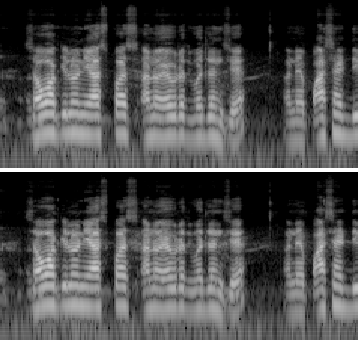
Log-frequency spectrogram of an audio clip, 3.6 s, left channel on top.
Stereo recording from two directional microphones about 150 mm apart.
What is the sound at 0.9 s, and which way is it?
Speech, 10° left (ahead or behind).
